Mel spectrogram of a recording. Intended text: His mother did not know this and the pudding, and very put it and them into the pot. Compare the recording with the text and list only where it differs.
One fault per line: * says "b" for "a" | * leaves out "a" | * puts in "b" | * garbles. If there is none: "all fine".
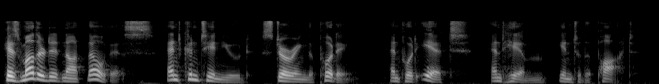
* puts in "continued stirring"
* leaves out "very"
* says "him" for "them"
